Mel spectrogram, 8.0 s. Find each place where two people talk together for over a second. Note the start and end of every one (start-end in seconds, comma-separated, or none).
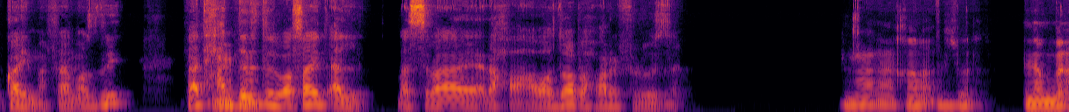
none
